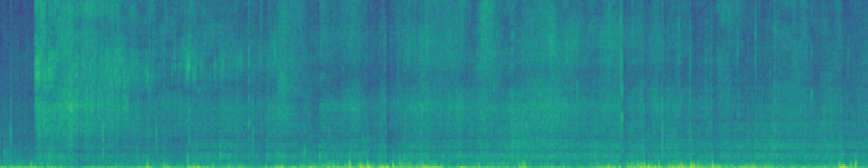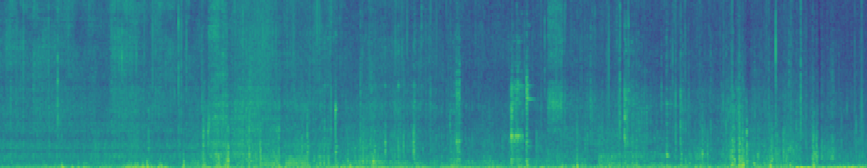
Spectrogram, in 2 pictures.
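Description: Wood campfire burning, with scattered crackles and pops over a continuous heavy low rumble.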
